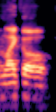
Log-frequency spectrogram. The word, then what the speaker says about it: mlíko: So the first one, do beers poured in the mlíko, is that how you say it? – Yeah. – The glass? – Mlíko. – Mlíko.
